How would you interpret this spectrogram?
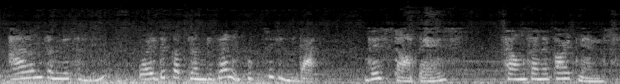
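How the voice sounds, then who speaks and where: A woman reading scripted bus stop announcements in a measured, formal manner. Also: a little high, expressive, music in the background. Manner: measured, formal, clearly phrased. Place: played over speakers inside a moving bus. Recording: muffled recording with clear vehicle noise. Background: bus engine and road noise.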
